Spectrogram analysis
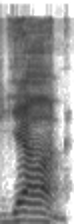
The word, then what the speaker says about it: Jan: win big my son-in-law's name is Jan pronounced Yan his Czech parents call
